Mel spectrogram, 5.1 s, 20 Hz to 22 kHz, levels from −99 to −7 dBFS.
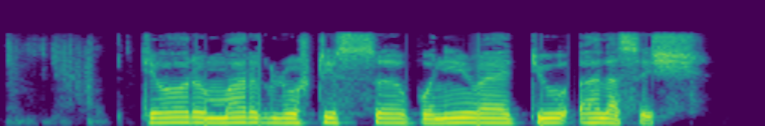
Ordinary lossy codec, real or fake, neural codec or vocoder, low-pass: Opus, 64 kbps; real; none; 7.2 kHz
